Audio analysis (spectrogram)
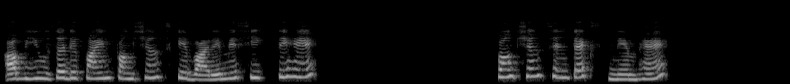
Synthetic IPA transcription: ɐbjuːzəɾɖɪfaːɪ̃nfɐ̃ŋkʃənskebaːɾemẽsiːk̚ʰt̪eɦɛ̃ː | fɐ̃ŋkʃənsɪ̃ɳʈɛːksnɪ̃mbʱɦɛ̃ː

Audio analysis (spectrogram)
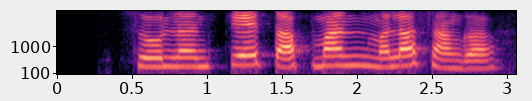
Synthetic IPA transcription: solənt͡ɕet̪apmanməlasãŋɡa

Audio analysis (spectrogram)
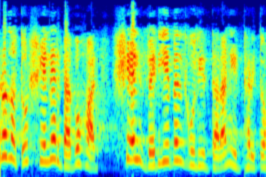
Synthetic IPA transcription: ɾonɔt̪oʃeleɾbɛboɦaɾ | ʃelveɾiebelɡuliɾd̪aɾaniɾd̪ʱaɾit̪oɦ

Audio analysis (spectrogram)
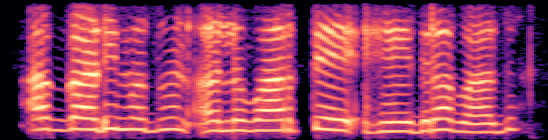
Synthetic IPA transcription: akɡaɽiməd̪ʱuːnə̰lʋaɾt̪eɦɛd̪ɾabad̪

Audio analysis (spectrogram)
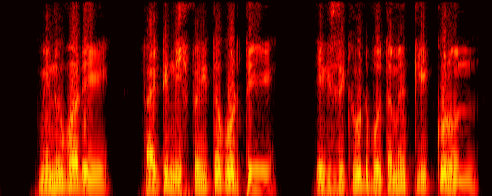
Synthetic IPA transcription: menubʱaɾe | fʰajlʈiniʃpaɦit̪okoɾt̪e | eɡsikjuʈbot̪ameklikːoɾun

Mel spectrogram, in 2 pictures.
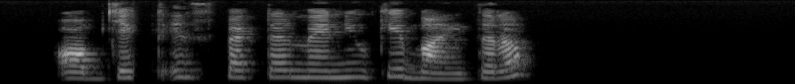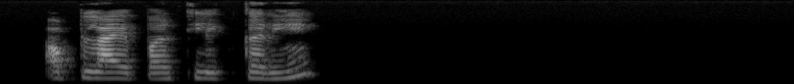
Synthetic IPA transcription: ɔːb̚d͡ʒek̚ʈɪ̃nspeːk̚ʈəɾmɛːnjukebaːĩt̪ɐɾəf | ɐ̰plaːjpɐɾklɪkːɐɾĩ

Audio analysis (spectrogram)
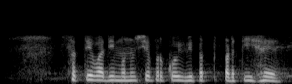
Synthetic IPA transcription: sət̪jəʋaːd̪imənʊsjəpəɾkoːiʋɪpət̪ːpəɽ̤t̪iɦɛː

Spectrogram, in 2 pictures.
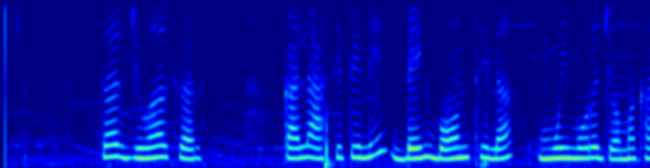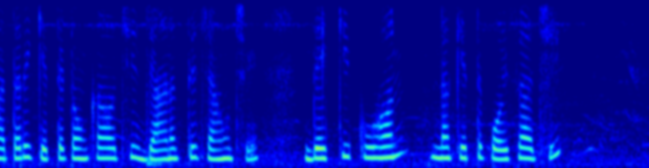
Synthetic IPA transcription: səɾd͡ʒuɦaɾsəɾ | kaleasit̪inibeŋkbɔnt̪ʰilamujmoɾɔd͡ʒɔmakʰat̪aɾeket̪eʈɔŋkaɔt͡ʃʰid͡ʒaɽ̃ət̪et͡ʃaɦũt͡ʃʰe | d̪ekːikuɦɔnː | aket̪epɔjsaːt͡ʃʰi

